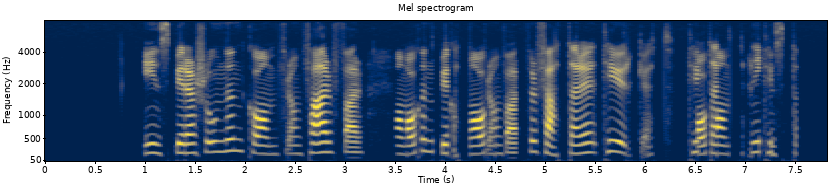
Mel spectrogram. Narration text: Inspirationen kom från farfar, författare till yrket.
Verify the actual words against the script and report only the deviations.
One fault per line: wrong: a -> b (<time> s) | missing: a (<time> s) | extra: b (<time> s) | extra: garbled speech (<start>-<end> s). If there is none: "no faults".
extra: garbled speech (3.5-4.7 s)
extra: garbled speech (6.4-7.5 s)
